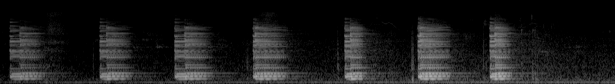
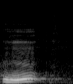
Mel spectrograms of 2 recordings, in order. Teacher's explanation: That means it is made up by 2 sounds together and with the emphasis on the second sound. So the word ng and the tune is represented by a small 3 and a big 4, meaning mi, fa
